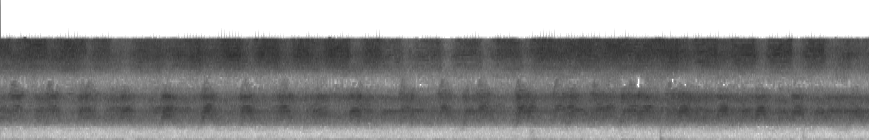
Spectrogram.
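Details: Cicadas singing at dawn in midsummer: a dense, unbroken high-pitched shrill hiss with faint rhythmic pulsing, steady in loudness throughout, and a low rural rumble underneath.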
